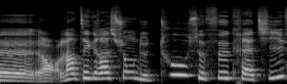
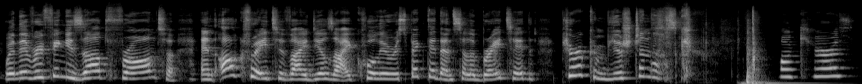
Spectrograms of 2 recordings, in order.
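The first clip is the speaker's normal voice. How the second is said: higher, reading English with a French accent, fighting laughter; 4 semitones higher than usual. Shown as a demonstration. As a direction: read the card in English, nearly cracking up. Reads card text in English.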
